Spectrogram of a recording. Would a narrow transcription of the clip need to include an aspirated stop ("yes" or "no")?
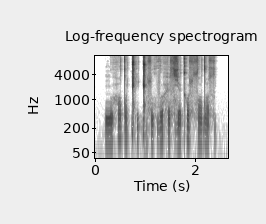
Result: yes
